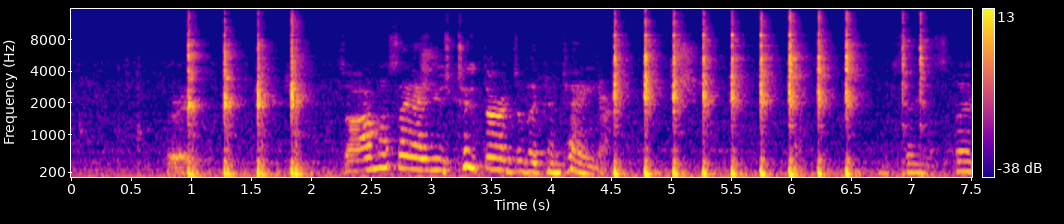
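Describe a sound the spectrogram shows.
A spoon taps sharply against a metal pot.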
